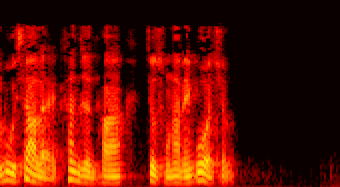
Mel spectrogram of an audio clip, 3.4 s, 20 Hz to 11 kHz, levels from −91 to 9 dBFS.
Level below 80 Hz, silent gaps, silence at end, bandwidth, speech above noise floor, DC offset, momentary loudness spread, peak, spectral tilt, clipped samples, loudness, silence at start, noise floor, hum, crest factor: -70 dBFS; none; 1.05 s; 7.2 kHz; 55 dB; under 0.1%; 7 LU; -8 dBFS; -6 dB/octave; under 0.1%; -26 LUFS; 0 s; -81 dBFS; none; 20 dB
